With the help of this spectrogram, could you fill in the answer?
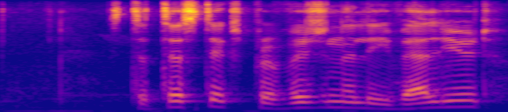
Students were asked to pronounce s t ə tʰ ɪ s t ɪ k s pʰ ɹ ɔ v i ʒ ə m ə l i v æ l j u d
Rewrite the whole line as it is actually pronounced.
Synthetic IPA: s t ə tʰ ɪ s t ɪ k s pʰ ɹ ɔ v ɪ ʒ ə n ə l i v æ l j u d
